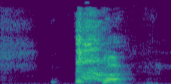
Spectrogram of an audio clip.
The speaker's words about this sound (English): Sorry, I had to cough right when you...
